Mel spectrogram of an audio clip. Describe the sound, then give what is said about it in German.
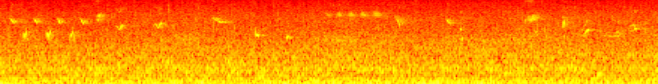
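A white-throated dipper sings a rapid string of high, scratchy chirps and trills over the loud, steady roar of a rushing stream that fills the background throughout. “Das ist eine Wasseramsel am rauschenden Bach.”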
